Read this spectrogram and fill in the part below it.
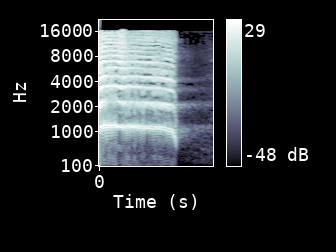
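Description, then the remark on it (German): A loud, shrill shriek held steadily for about a second at a high pitch, then cut off abruptly, leaving a faint lingering tone. “Soll ich nochmal kreischen?”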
